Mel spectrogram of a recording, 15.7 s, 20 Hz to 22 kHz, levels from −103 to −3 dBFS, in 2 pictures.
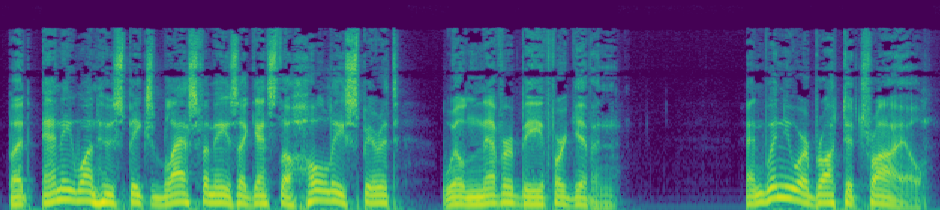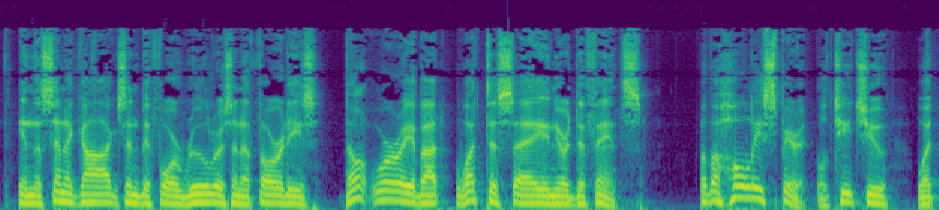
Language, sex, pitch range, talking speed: English, male, 85-125 Hz, 170 wpm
